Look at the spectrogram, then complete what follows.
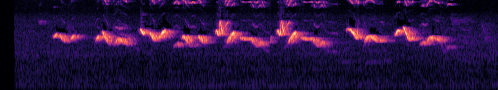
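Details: Rose-breasted grosbeak song: a quick run of about a dozen sweet, liquid warbled notes, rising and falling like a robin's but smoother, grouped in two bursts with a short break between.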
